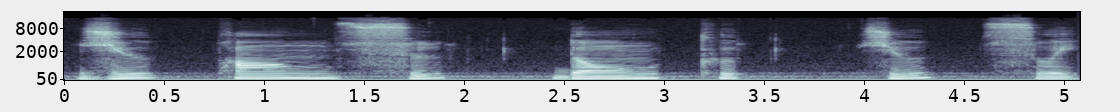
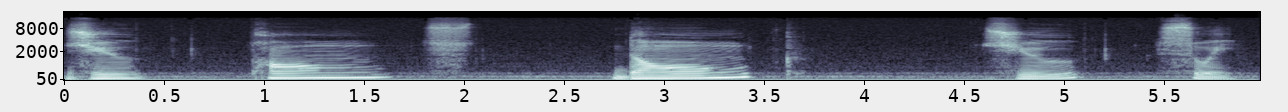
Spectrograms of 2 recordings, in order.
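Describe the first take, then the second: First: "Je pense donc je suis" in kana units, "pense" ending in "su"; kana-style "Je pense donc je suis", "donc" as "don-ku"; Japanese kana syllables. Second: "Je pense donc je suis" split by pauses, syllables rising mid-phrase; "Je pense donc je suis" in separate, spaced syllables. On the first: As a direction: say "Je pense donc je suis" with Japanese vowels after final consonants. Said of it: "In nine Japanese kana letters and syllables". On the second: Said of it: "seven syllables". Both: Shown as a demonstration.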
